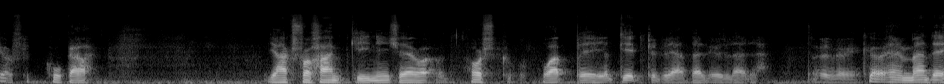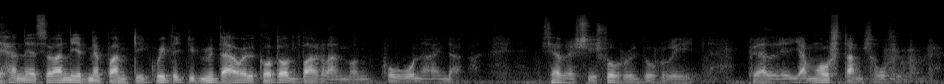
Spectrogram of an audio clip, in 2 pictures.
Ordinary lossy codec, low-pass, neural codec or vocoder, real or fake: none; 10.8 kHz; codec, 16 kHz in and 24 kHz out, 0.6 kbps, FocalCodec, streaming, 2048 codes; fake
